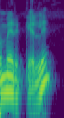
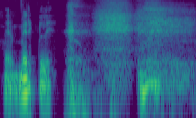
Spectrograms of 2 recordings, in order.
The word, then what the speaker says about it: Merkle: No Merkel, Merkle.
